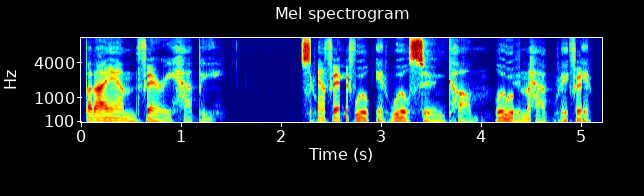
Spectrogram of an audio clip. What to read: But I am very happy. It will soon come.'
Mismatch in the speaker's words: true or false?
true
